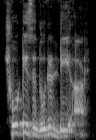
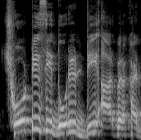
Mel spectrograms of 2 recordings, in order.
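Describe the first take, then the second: First: Said in the usual way. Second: छोटी सी दूरी D R said slowly, each word weighted; slow, spelled-out emphasis. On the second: Shown as a demonstration. Teacher repeating the key point slowly for students, slow stress. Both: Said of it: "ध्यान से सुनना मेरी बात".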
